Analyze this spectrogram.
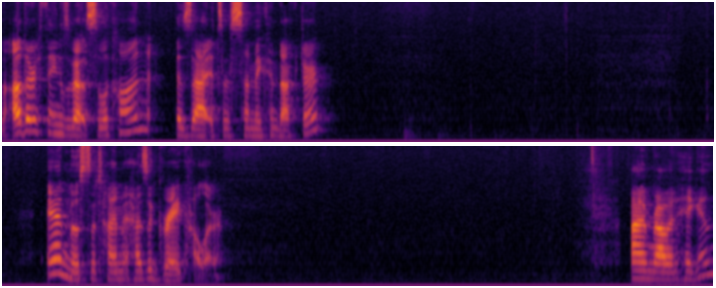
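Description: A young woman speaks calmly and clearly into a close microphone, with pauses.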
